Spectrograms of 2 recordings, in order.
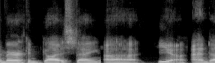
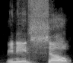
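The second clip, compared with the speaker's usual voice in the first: put-on higher, broad American accent; 5 semitones higher, 3 dB louder, slower than usual. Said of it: "You have a good American impression".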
